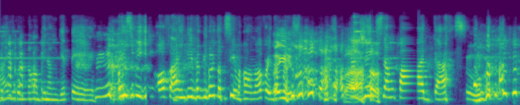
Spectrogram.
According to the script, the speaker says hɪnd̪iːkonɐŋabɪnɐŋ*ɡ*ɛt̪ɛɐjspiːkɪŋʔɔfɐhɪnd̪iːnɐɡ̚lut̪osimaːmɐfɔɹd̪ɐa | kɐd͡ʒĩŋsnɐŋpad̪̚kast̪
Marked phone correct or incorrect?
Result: correct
